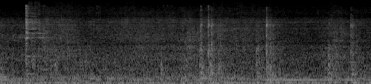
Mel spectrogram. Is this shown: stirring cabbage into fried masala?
yes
